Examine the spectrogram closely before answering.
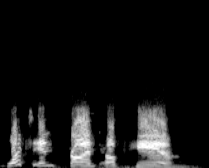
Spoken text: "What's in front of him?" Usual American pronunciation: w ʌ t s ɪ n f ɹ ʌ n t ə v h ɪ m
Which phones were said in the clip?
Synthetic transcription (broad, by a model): w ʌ t s ɪ n f ɹ ʌ n t ə v h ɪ m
